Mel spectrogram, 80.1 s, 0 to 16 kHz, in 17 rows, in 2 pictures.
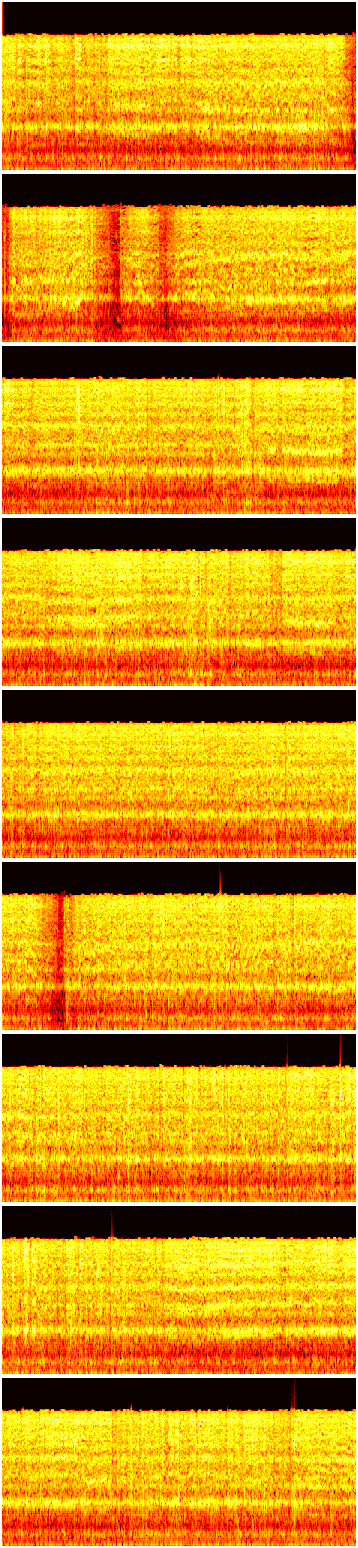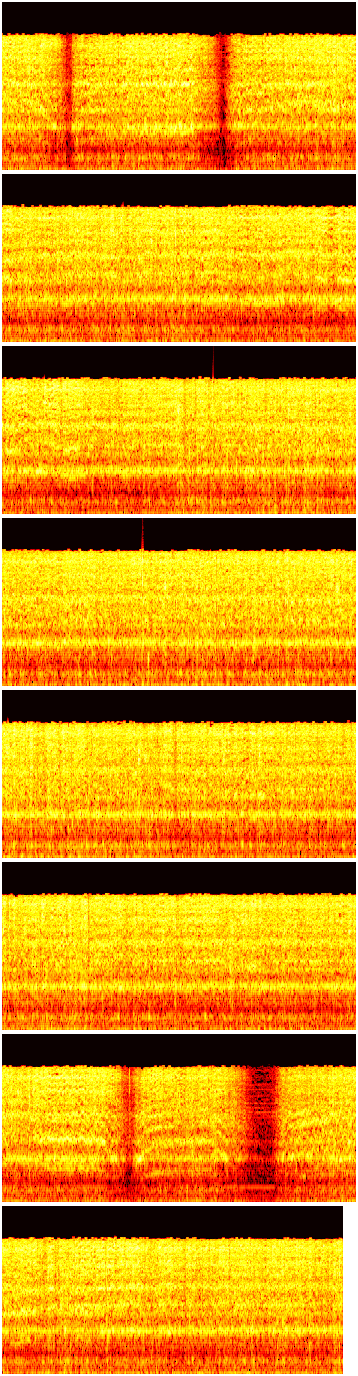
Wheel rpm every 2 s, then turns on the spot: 230, 200, 120, 120, 210, 230, 220, 220, 230, 230, 230, 200, 180, 220, 220, 230, 230, 230, 230, 230, 220, 150, 140, 200, 230, 220, 230, 230, 220, 230, 240, 230, 230, 230, 230, 200, 100, 140, 220, 230.
none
